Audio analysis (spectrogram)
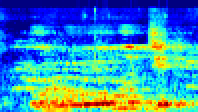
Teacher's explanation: huruf jim itu adalah sifatnya qalqalah dia melantun dia melantun maka dia berada pada kedudukan wakaf dia berhenti maka dinamakan sebagai qalqalah kubra buru Uj lantunannya keras.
